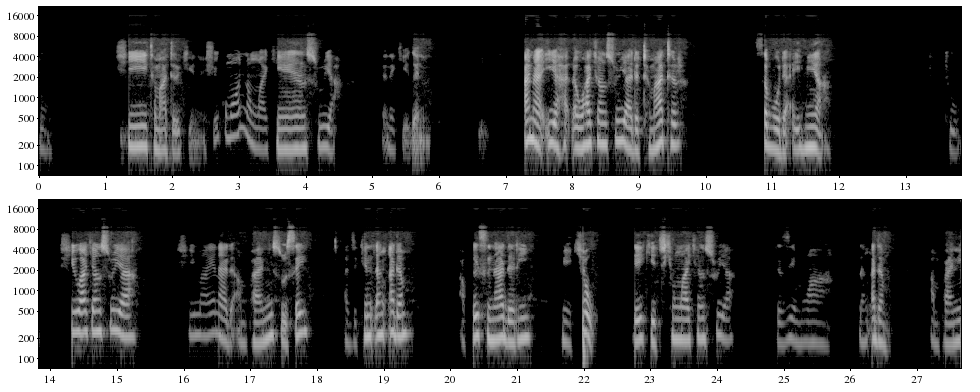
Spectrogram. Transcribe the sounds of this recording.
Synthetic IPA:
to˨ | ʃiː˦ji˦tɐ˨maː˦tɐ˨rkʲḛː˨nɐ̰˦nʃiː˦kʷʊ˦ma˦wɐ˦nːɐ˨ŋwaː˨kʲʰɪ˦nsuː˦jaː˨ | d̥a˨nɐ˦kʲḛː˨ɡɐ̰˦nḭː˦ | ʔa˦naː˨ʔɪ˦ja˨ɦa˦ɗa˨waː˦kʲɛ˦nsuː˦jaː˨da˨tʰɐ˨maː˦tɐ˨r | sɐ˦boː˨da̰˨ʔa˨jmɪ˦jaː˨ | tʰoː˨ | ʃiː˦waː˦kʲɛ˦nsuː˦jaː˨ | ʃiː˦maː˦jɐ˦naː˨da̰˨ʔa̰˨mɸaː˨niː˦so̰ː˨sa˦j | ʔa˨d͡ʒɪ˨kʲɪ˦nɗɐ˦ŋʔa˦dɐ˨m | ʔa˨kʷa˦jsɪ˨naː˦dɐ˨ɾiː˦ | me˨kʲa˦˨w | da˨jɐ˦kʲeː˨t͡ʃɪ̥˦kʲɪ˦ŋwaː˦kʲɛ˦nsuː˦jaː˨ | d̥a˨zeː˦˨mɐ˦wa˦˨ | ɗɐ˦ŋʔa˦dɐ˨m | ʔa˨mɸaː˨niː˦

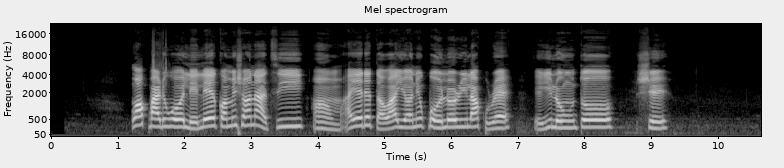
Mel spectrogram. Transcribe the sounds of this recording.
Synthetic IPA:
w̃ɔ̃˦k͡pa˧ɾi˧wo˧le˨le˨˦kɔ˧mĩ˦ʃɔ̃˦nã˦˨ti˨˦ã˦˨m̩˨a̰˧je˦de˦˨ta˨wa˨˦jɔ˧nĩ˦k͡po˦˨o˧lo˦ɾi˦la˦kũ˨˦ɾɛ˧ | e˨ji˨˦lo˧hũ˧to˦ | ʃe˧

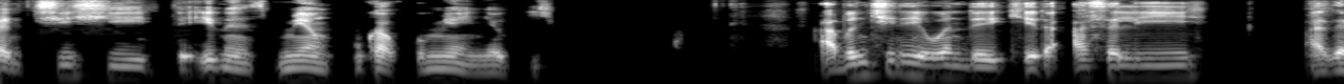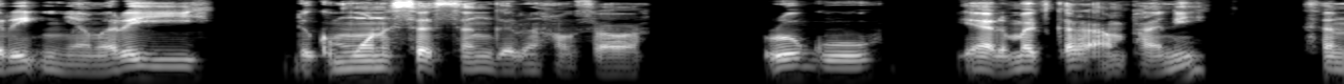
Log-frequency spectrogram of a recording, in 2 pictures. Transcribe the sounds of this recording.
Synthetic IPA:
ɐ˨nt͡ʃiː˦ʃiː˨d̥a˨ʔɪ˦ɽɪ˨mɪ˦jɐ˨ŋkʷuː˦kaː˨kʷoː˦mɪ˦jɐ˨ɲjɐ˦wkʲʼiː˨ | ʔa̰˨bɪ˦nt͡ʃi˦neː˨wɐ˦nda˨jɐ˦kʲʰeː˨da̰˨ʔa˦sɐ˦liː˦ | ʔa̰˨ɡɐ˨ɽɪ˦ŋʔɪ˨ɲjaː˨mɐ˨ɾɐ˦ji˦ | da˨kʷʊ˦ma˦wɐ˦ni˦sɐ˦˨sɐ˦ŋɡɐ˨ɽɪ˦ŋha̰˨wsa̰ː˦wa̰ː˦ | ɽoː˦ɡʷoː˦ | jɐ̰˦naː˨da˨mɐ˦tkʼɐ̰˦ʔa̰˨mɸa̰ː˨niː˦ | sɐ˦n

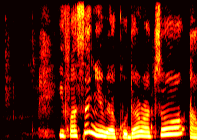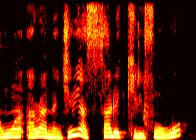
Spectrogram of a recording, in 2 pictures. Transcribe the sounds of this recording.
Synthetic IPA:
i˨fa˨sɛ˦ɲĩ˧˦˨ɾɛ˨ko˨dã˨˦ɾa˧to˦a˨w̃ɔ̃˧ʔa˧ɾa˨nã˨d͡ʒi˦ɾi˦a˦˨sa˦ɾe˧kʰi˨ɾi˨fũ˦o˨wo˦

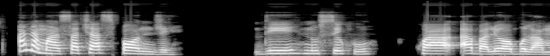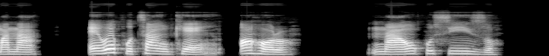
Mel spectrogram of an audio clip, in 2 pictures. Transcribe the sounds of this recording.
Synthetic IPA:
a˦na˨m̩a˨sa˦t͡ʃa˦spɔ˦˨n̩˨d͡ʒɪ˨ | dɪ˦nu˦se˦kʷu˨ | kʷa˦a˦ba˨lɪ˦ɔ˦bʊ˦la˨ma˦na˨ | e˨ŋʷe˦pʊ˨ta˦ŋ̩˨ke˦ | ɔ˦ɦʊ˨ɾʊ˨ | na˨ŋ̩˦kʷʊ˦si˦zʊ˨

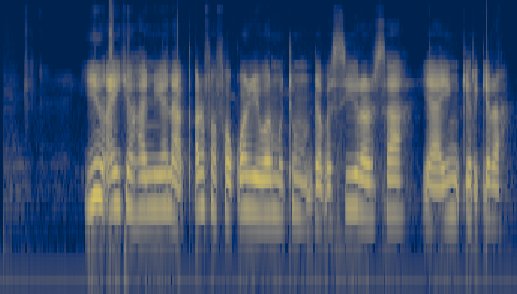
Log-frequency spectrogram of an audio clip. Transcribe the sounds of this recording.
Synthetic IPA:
jɪ˦ŋʔa˦jkʲɪ˨ŋɦa˦nːuː˦jɐ˦naː˨kʼɐ˦rɸa˨ɸa˨kʷʼɐ˦ɽeː˨wɐ˦rmʊ˨tʊ˦˨mda˨bɐ˨siː˦ɾɐ˨rsa˦ | jaː˨jɪ˦ŋkʲʼɪ˨rkʲʼɪ˦ɽaː˨

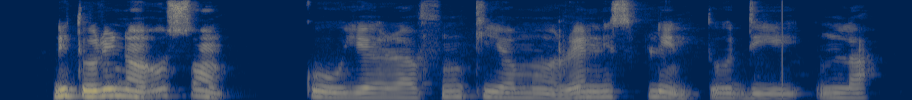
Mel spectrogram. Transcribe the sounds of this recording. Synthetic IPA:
nĩ˦to˧ɾi˦nã˦˨o˦sɔ̃˦˨m˨ | ko˦˨˧jɛ˧ɾa˧fũ˦ki˦ɔ˧mɔ̃˨ɾɛ˨˦nĩ˦splĩ˦˨to˦di˧n̩˦la˦

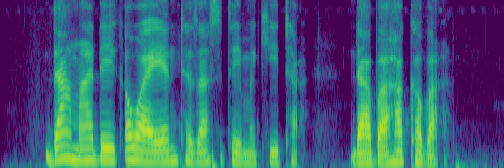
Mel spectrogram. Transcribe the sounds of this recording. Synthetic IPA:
daː˦˨maː˦da˦jkʼɐ˦waː˨jɛ˦nta˨zaː˦su˨ta˨jmɐ˨kʲʰeː˦tʰa˨ | da˨baː˨ɦa˦ka˨ba̰˦ʔ

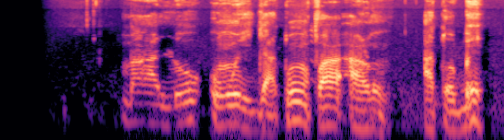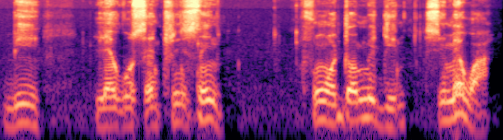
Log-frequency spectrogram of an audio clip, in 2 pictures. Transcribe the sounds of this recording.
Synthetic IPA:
mãː˨˦˧lu˨˦o˧˨hũ˧i˨d͡ʒa˨to˦n̩˦fa˧a˨ɾ̃ũ˨ | a˨tɔ˨ɡ͡bɛ˦ | bi˦ | lɛ˧ɡo˧sɛ̃˧ntɾi˦sĩ˦n | fũ˦ɔ˧d͡ʒɔ˦mĩ˦˨d͡ʒi˨˦n | si˨˦mɛ˦˨wa˨˦

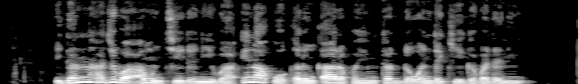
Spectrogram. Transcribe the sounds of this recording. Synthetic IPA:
ʔɪ˨dɐ˦nːa˦d͡ʒi˦ba˨ʔa˦mɪ˨nt͡ʃeː˦da˨niː˦ba˦ʔɪ˦naː˨kʷʼoː˨kʼɐ˦ɽɪ˦ŋkʼaː˦ɽa˨ɸɐ˦hɪ˦mtɐ˦rda˨wɐ˦nda˨kʲeː˨ɡɐ˨ba˦da˨niː˦

